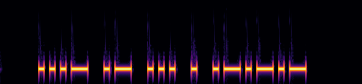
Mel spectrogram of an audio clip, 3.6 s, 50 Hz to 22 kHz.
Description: Morse code, heard as a keyed tone, about 22 wpm, 700 Hz. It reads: VASE.
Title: Pangram Challenge v2 - 22wpm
